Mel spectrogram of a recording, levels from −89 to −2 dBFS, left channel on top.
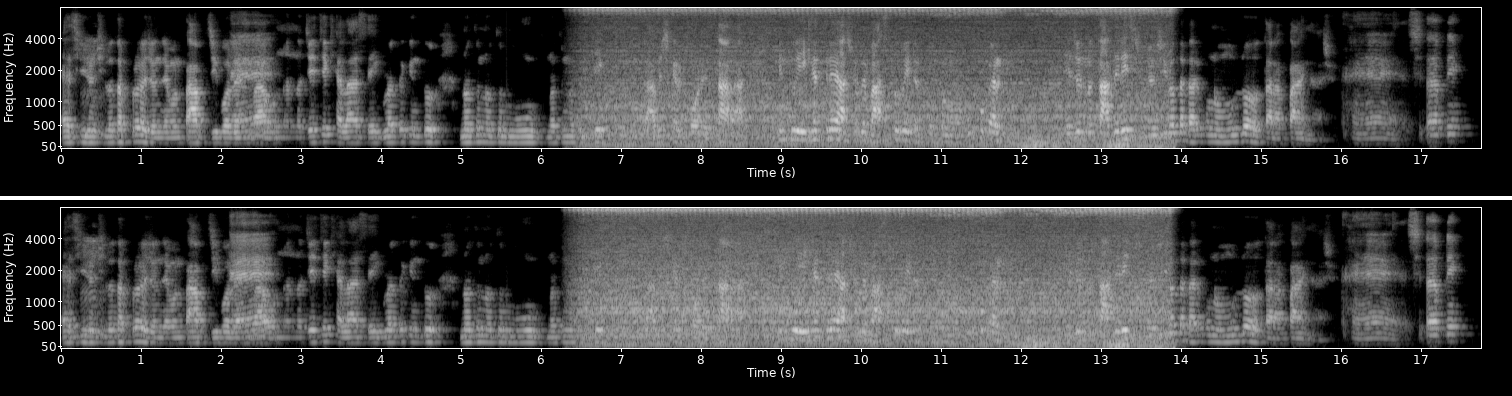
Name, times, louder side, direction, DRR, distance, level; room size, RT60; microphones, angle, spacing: voice 1, 0.0-11.9 12.5-15.9, left 3 dB, 65° left, 4 dB, 0.6 m, -30 dB
voice 2, 2.1-2.7 16.0-17.4, right 4 dB, 80° right, 3 dB, 0.8 m, -35 dB
sound 1, 6.3-13.9, right 5 dB, 55° right, 0.5 m, -24 dB
2.7 x 2.1 x 2.4 m, 0.31 s
head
